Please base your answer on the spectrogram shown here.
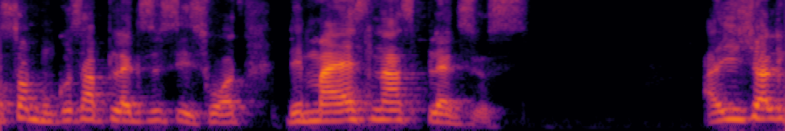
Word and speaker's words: Meissner: The myasnas plexus. I usually call it submyasna. So that I can remember, because in the exam they can tell you submucosa, they can tell you myasna. Myasna is spelled MEISSNER.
